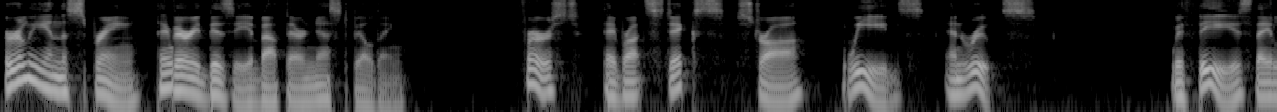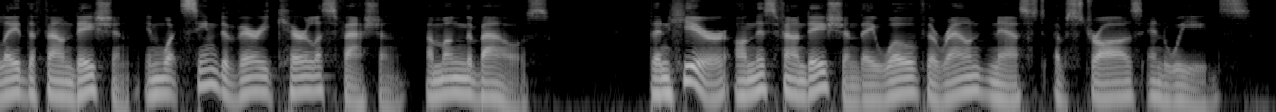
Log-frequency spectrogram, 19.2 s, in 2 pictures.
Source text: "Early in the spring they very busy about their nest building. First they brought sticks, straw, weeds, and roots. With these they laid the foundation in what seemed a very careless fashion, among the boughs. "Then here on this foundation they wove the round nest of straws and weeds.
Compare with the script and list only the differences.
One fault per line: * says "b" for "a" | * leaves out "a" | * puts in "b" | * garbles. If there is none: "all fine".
all fine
